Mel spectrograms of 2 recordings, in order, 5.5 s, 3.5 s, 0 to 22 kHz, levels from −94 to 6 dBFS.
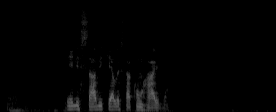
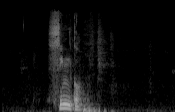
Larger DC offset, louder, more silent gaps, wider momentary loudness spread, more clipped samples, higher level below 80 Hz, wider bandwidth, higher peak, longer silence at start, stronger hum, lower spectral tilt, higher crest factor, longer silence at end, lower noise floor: neither; second, -61 LUFS vs -34 LUFS; neither; second, 5 LU vs 18 LU; neither; second, -88 dBFS vs -56 dBFS; second, 12 kHz vs 14.5 kHz; second, -42 dBFS vs -20 dBFS; second, 0.15 s vs 0.95 s; neither; about the same, -6 dB/octave vs -5.5 dB/octave; about the same, 22 dB vs 18 dB; first, 2.2 s vs 1.4 s; first, under -90 dBFS vs -77 dBFS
